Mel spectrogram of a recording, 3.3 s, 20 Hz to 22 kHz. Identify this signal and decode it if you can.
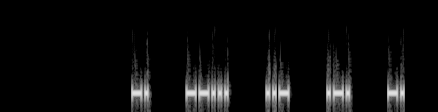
Morse code, heard as a keyed tone, about 52 wpm, spaced as for 23 wpm, 700 Hz. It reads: N7URN
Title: USA Call Signs - 5 Characters - 4x Character Spacing - 50wpm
